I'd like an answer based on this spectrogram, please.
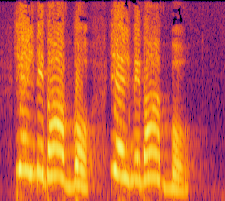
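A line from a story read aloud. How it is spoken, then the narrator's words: Piercing scream. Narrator (Italian): cacciò un urlo acutissimo, gridando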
